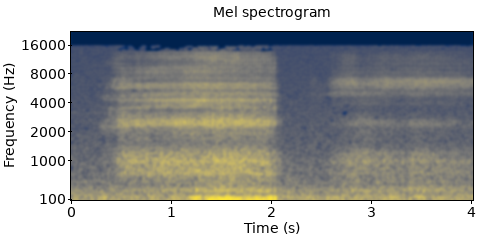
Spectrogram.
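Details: A sleeping dog snores once, a swelling two-second rasp that builds to a loud buzzy vibrating peak and stops abruptly, followed by a thin, faintly whistling inhale.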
